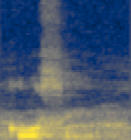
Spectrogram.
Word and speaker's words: cousin: cosing cousin bueno se escribe coaching y se pronuncia cousin Ok es primo luego tenemos netwo que es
